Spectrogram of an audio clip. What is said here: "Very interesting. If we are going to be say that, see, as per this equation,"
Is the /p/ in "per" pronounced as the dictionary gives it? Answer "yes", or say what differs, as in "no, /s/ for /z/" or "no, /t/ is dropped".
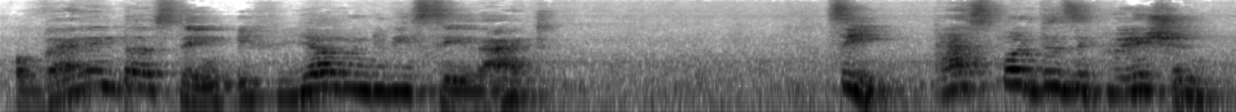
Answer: no, /f/ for /p/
